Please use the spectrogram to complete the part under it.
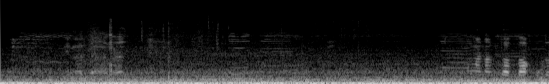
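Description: Car cruising along the usual highway in Quezon, Philippines, with a steady loud road rumble and engine drone, some passing traffic whooshes and occasional rattles.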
